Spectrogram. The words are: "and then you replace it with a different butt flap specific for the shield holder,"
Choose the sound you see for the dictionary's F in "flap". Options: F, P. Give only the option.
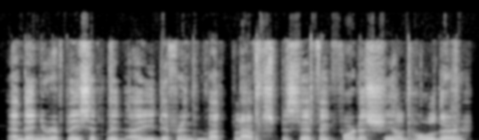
P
